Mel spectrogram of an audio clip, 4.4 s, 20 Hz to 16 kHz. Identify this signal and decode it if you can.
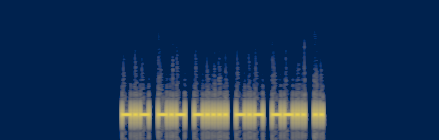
Morse code, heard as a keyed tone, about 40 wpm, 700 Hz. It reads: KK6KZI
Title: USA Call Signs - 6 Characters - 4x Character Spacing - 40wpm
